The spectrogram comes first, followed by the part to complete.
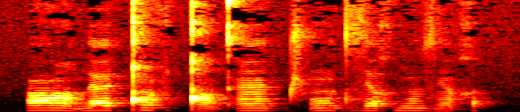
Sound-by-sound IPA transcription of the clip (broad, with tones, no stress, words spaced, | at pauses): ʕɑ̃˦˨næ˦ǃõ˦ħ ǃɑ̃˨kʼæ̃ː˦tt͡ʃʼõː˦t ze˦χɡũ˦ zẽ˨˦χ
